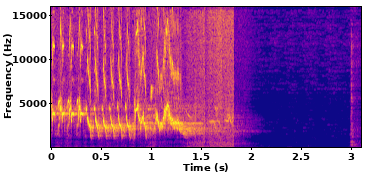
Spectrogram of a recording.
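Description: Recorded song of a wild-type songbird: loud, close, rapid warbled and buzzy syllables with rising and falling notes, ending abruptly and followed by silence and a brief click.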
